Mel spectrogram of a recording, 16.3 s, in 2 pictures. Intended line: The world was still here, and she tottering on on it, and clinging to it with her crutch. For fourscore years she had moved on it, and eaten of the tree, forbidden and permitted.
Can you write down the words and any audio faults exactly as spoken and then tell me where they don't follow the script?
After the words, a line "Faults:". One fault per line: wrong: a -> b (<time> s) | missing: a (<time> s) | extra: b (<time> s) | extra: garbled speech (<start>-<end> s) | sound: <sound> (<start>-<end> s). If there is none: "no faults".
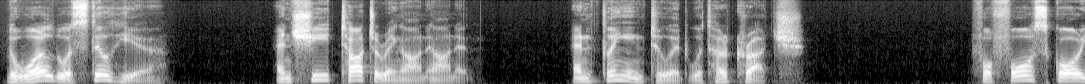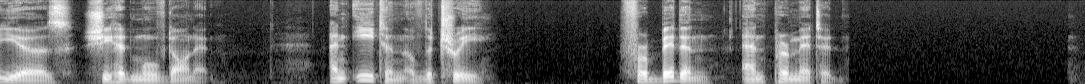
The world was still here, and she tottering on on it, and clinging to it with her crutch. For fourscore years she had moved on it, and eaten of the tree, forbidden and permitted.
Faults:
no faults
